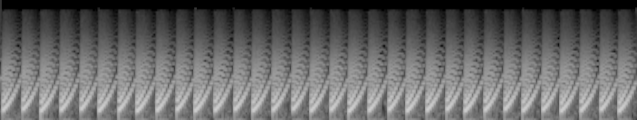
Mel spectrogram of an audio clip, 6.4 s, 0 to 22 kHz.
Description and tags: eventsounds3 - PAC!1
This Sound i made half a year ago in Psycle (freeware)
bootup, click, clicks, desktop, effect, event, game, intro, intros, sfx, sound, startup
